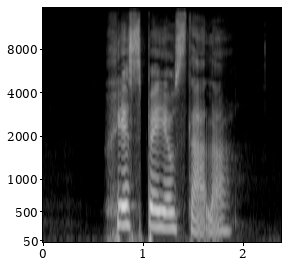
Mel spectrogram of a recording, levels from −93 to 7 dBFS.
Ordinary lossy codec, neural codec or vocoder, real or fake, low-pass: none; none; real; 14.4 kHz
